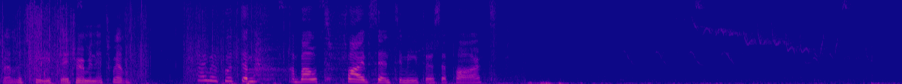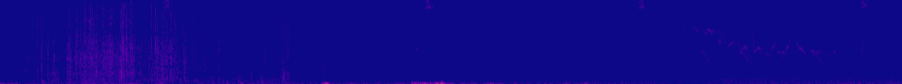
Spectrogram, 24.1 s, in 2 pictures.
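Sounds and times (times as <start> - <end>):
crinkly rustling: 0.0 - 3.9, 12.3 - 16.2
songbird singing: 0.0 - 7.0, 7.7 - 12.6, 16.0 - 18.4, 20.4 - 24.0.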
